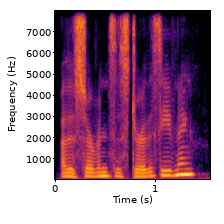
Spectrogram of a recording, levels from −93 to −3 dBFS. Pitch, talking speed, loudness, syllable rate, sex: 190 Hz, 230 wpm, -19 LUFS, 8.3 syllables/s, female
